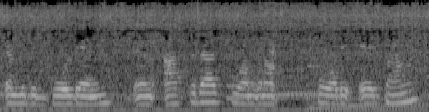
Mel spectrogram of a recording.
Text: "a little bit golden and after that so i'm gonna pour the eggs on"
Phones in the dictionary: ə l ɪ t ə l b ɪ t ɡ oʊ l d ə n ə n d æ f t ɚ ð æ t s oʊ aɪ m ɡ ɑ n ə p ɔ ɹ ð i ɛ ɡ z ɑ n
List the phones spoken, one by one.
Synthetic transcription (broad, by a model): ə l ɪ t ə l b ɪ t ɡ oʊ l d ə n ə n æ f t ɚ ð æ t s oʊ aɪ m ɡ ɑ n ə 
